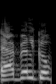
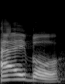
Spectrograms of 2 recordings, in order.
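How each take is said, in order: First: The first vowel sounds like in 'cat'. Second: The first vowel sounds like in 'day'. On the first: The speaker calls it wrong. "অ্যাবেলকেও বলবো না" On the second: The speaker calls it right. "আমরা বলবো এইবল"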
